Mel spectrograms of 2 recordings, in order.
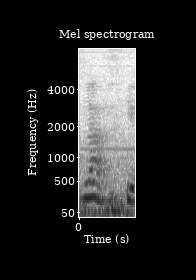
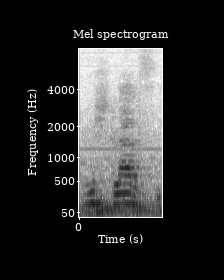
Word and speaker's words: Szklarski: appunto io lo chiamo Slaski, ma tu mi hai corretto 7 volte, quindi dillo giusto, oppure dillo tu. – Insomma, la pronuncia è difficile perché in polacco ci stanno queste lettere tipo sci, che qui non esistono, Szklarski si chiama esattamente,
